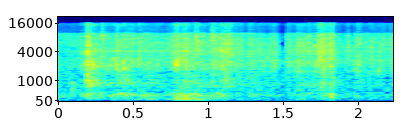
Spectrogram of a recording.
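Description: Packing material rustling and crinkling inside a cardboard shipping box as items are lifted out, with a few light knocks.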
